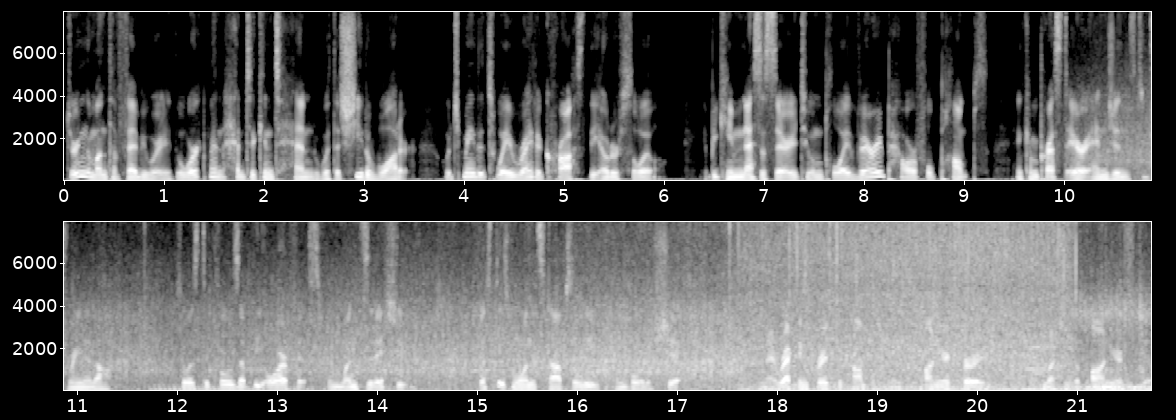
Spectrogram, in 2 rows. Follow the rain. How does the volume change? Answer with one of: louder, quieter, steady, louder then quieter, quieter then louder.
louder.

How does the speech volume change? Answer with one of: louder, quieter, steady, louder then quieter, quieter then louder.
steady.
